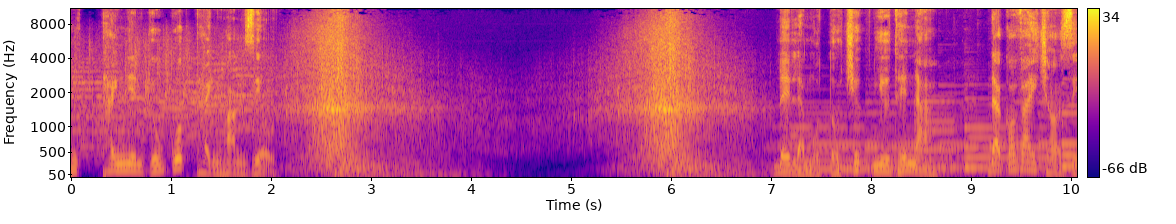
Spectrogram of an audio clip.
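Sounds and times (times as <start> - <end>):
boom sound effect: 2.1 - 4.4, 5.1 - 7.0.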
